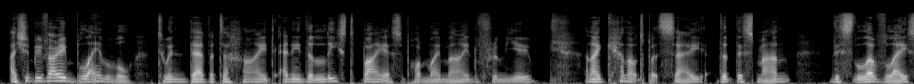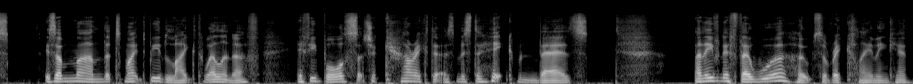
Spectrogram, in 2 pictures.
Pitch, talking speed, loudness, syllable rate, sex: 115 Hz, 175 wpm, -23 LUFS, 5.2 syllables/s, male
